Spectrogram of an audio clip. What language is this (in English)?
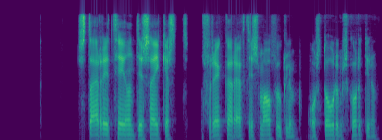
Icelandic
